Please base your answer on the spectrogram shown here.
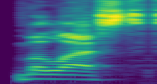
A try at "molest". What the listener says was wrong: Why did you say it like mollusk? Mo. Molest.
